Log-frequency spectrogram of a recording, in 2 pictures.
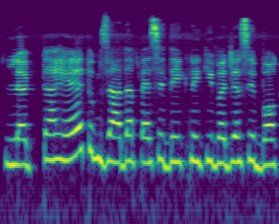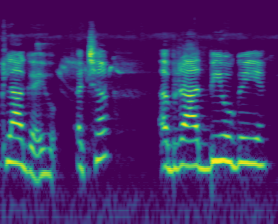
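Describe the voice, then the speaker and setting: A woman's voice: fairly even intonation, a little slow, natural voice. Woman playing a greedy scheming rich wife. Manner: shrill, stammering screams when scared.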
